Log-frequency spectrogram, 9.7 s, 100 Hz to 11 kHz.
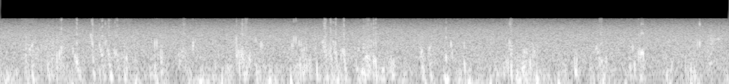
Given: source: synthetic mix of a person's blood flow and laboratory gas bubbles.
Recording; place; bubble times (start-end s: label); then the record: Doppler ultrasound of blood flow; precordium
0.28-1.11 s: bubbles
1.19-1.86 s: bubbles
1.98-2.21 s: bubbles
2.35-2.66 s: bubbles
2.85-2.91 s: bubbles
3.10-3.58 s: bubbles
3.86-4.67 s: bubbles
4.71-5.29 s: bubbles
5.58-5.79 s: bubbles
5.88-6.07 s: bubbles
6.11-6.29 s: bubbles
6.69-7.21 s: bubbles
7.62-7.74 s: bubbles
7.87-8.12 s: bubbles
8.37-8.98 s: bubbles
9.11-9.37 s: bubbles
9.40-9.62 s: bubbles
From the record:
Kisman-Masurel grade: 232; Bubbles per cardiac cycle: several, 3 to 8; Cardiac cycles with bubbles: 50 to 99%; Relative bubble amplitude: moderate (0.250 to 0.450); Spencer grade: 3 (all of the cardiac periods contain showers or single bubble signals, but not dominating or overriding the cardiac motion signals); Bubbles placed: anywhere in the cardiac cycle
